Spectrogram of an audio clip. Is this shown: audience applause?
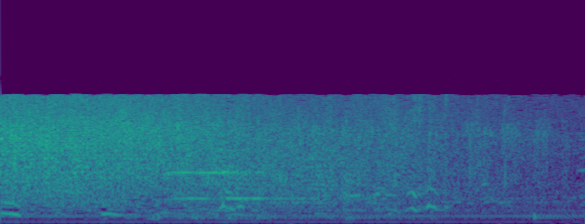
yes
